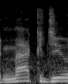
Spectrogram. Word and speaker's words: MCDU: here and or the MACD as I call it, the MCDU or I pronounce it Macd M A K D E W.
